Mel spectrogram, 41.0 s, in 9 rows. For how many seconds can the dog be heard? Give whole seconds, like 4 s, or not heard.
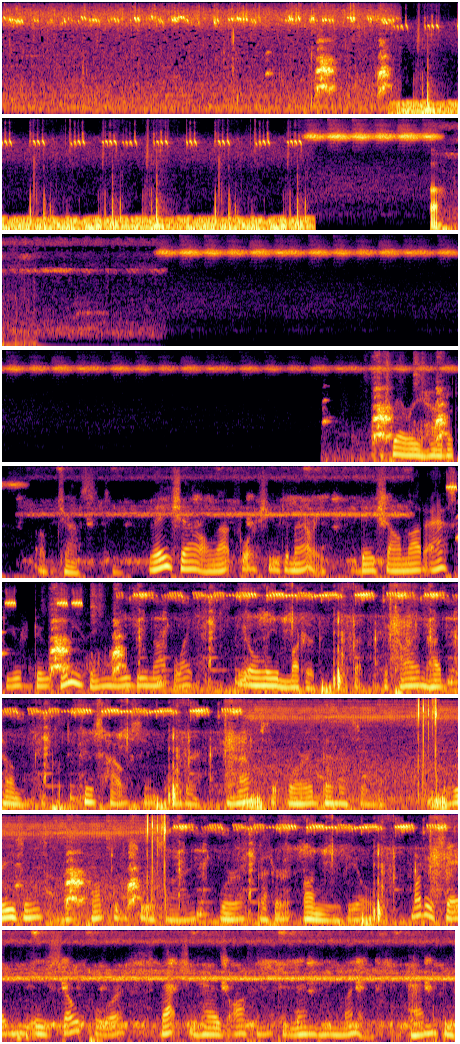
5 s.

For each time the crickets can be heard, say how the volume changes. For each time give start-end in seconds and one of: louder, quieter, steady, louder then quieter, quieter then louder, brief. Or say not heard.
0.0-40.9 quieter then louder.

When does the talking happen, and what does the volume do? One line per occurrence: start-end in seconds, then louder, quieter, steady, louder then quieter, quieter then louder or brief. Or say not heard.
17.4-40.9 steady.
